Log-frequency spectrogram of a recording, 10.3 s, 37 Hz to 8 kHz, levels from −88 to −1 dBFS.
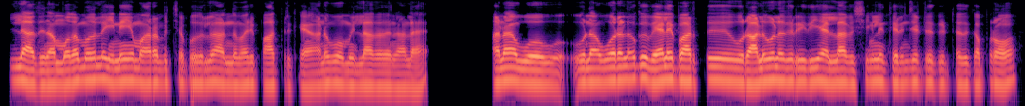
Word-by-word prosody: இல்ல. 135 Hz, -, +1 dB
அது 110 Hz, -, -5 dB
நான் 110 Hz, 0 st, +1 dB
முதன் 130 Hz, +3 st, +1 dB
முதல்ல 140 Hz, +1 st, +1 dB
இணையம் 130 Hz, 0 st, +1 dB
ஆரம்பிச்ச 120 Hz, -1 st, -2 dB
போதில 120 Hz, +1 st, -1 dB
அந்தமாரி 110 Hz, 0 st, -3 dB
பார்த்துருக்கேன். 105 Hz, -2 st, -3 dB
அனுபவம் 115 Hz, -1 st, -2 dB
இல்லாததுனால. 100 Hz, -2 st, -1 dB, 0.9 s
ஆனா, 135 Hz, +2 st, +4 dB, 0.2 s
ஒ -, -, +3 dB, 0.5 s
ஒ -, -, 0 dB
நான் 125 Hz, 0 st, +1 dB
ஓரளவுக்கு 140 Hz, +2 st, +2 dB
வேலை 140 Hz, +2 st, +5 dB
பார்த்து 130 Hz, +1 st, +2 dB, 0.3 s
ஒரு 125 Hz, -, +2 dB
அலுவலக 130 Hz, +1 st, +2 dB
ரீதியா 130 Hz, +1 st, 0 dB
எல்லா 120 Hz, +1 st, +3 dB
விஷயங்களையும் 125 Hz, +1 st, -4 dB
தெரிஞ்சிட்டுக்கிட்டதுக்கப்புறம், 115 Hz, -2 st, -3 dB
120 Hz, 145 wpm, -24 LUFS, 110-130 Hz, 0.9 s, வேலை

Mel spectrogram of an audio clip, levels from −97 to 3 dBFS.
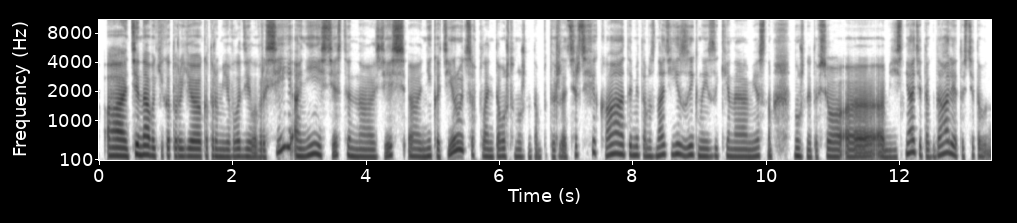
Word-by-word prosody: а, 190 Hz, -1 st, +6 dB
те 225 Hz, +6 st, +6 dB
навыки, 200 Hz, -4 st, +3 dB
которые 175 Hz, -1 st, +1 dB
которыми 175 Hz, -1 st, -3 dB
я 165 Hz, -, -2 dB
владела 170 Hz, 0 st, -2 dB
в 155 Hz, -, -6 dB
России, 285 Hz, -, +4 dB
они, 190 Hz, +6 st, +1 dB
естественно, 170 Hz, -5 st, 0 dB
здесь, 200 Hz, +5 st, +5 dB
а, 175 Hz, -1 st, -2 dB
не 170 Hz, +2 st, -1 dB
котируются 285 Hz, -, 0 dB
в -, -, -23 dB
плане 170 Hz, -2 st, -3 dB
того, 175 Hz, +2 st, -3 dB
что 170 Hz, -, -7 dB
нужно 165 Hz, -2 st, -7 dB
там 160 Hz, 0 st, -10 dB
подтверждать 160 Hz, -1 st, -5 dB
сертификатами, 215 Hz, -1 st, -1 dB
там, 185 Hz, -2 st, -5 dB
знать 205 Hz, +5 st, -3 dB
язык, 210 Hz, -2 st, -1 dB
на 180 Hz, -, -1 dB
языке 175 Hz, +1 st, -5 dB
на 170 Hz, -1 st, -3 dB
местном 175 Hz, +3 st, -3 dB, 0.3 s
нужно 175 Hz, -2 st, -2 dB
это 160 Hz, -, -8 dB
всё, 165 Hz, -1 st, 0 dB
э, 85 Hz, +2 st, +3 dB, 0.2 s
объяснять 185 Hz, -, -1 dB
и -, -, 0 dB
так 165 Hz, -2 st, -7 dB
далее. 220 Hz, +2 st, 0 dB
То 175 Hz, -, -11 dB
есть 170 Hz, -, -4 dB
это, 90 Hz, -, -6 dB
э, -, -, -7 dB
180 Hz, 190 wpm, -24 LUFS, 170-205 Hz, 0.3 s, а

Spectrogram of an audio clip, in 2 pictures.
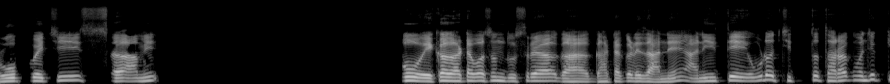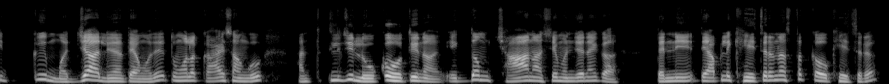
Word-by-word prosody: रोपवेचीच 160 Hz, +6 st, -1 dB
स -, -, -14 dB
आम्ही 155 Hz, +4 st, 0 dB, 2.5 s
हो, 175 Hz, -3 st, +5 dB
एका 150 Hz, +4 st, +5 dB
घाटापासून 170 Hz, +2 st, +1 dB
दुसऱ्या 165 Hz, +2 st, 0 dB
घा 135 Hz, -2 st, +2 dB
घाटाकडे 140 Hz, +3 st, -2 dB
जाणे 140 Hz, +4 st, 0 dB
आणि 150 Hz, +1 st, -2 dB
ते 190 Hz, -, +4 dB
एवढं 190 Hz, +6 st, -1 dB
चित्तथरारक 175 Hz, +2 st, -4 dB
म्हणजे 200 Hz, +2 st, -3 dB
इतकी 195 Hz, +5 st, -7 dB
मज्जा 130 Hz, -, +5 dB
आली 160 Hz, -7 st, +3 dB
ना, 145 Hz, -1 st, +2 dB
त्यामध्ये 140 Hz, +6 st, -1 dB
तुम्हाला 175 Hz, 0 st, +1 dB
काय 150 Hz, +4 st, -3 dB
सांगू 155 Hz, 0 st, -2 dB, 0.4 s
आणि 130 Hz, +1 st, -6 dB
तिथली 195 Hz, +3 st, -4 dB
जी 215 Hz, -4 st, +2 dB
लोकं 140 Hz, +6 st, +4 dB
होती 170 Hz, 0 st, +5 dB
ना, 145 Hz, -5 st, -1 dB
एकदम 150 Hz, +8 st, -3 dB, 0.2 s
छान 160 Hz, +5 st, +4 dB
असे 165 Hz, +1 st, -1 dB
म्हणजे 160 Hz, 0 st, 0 dB
नाही 175 Hz, +1 st, -2 dB
का, 145 Hz, -7 st, -3 dB, 0.4 s
त्यांनी 155 Hz, +3 st, +1 dB
ते -, -, +4 dB
आपले 165 Hz, +5 st, +1 dB
खेचरं 170 Hz, +3 st, +1 dB
नसतात 210 Hz, +2 st, -3 dB
का 180 Hz, -, +1 dB
हो 160 Hz, -, +4 dB
खेचरं. 145 Hz, -, -4 dB
165 Hz, 145 wpm, -23 LUFS, 145-180 Hz, 2.5 s, हो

